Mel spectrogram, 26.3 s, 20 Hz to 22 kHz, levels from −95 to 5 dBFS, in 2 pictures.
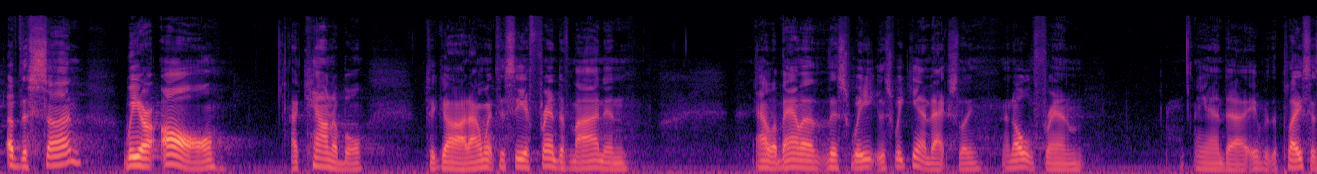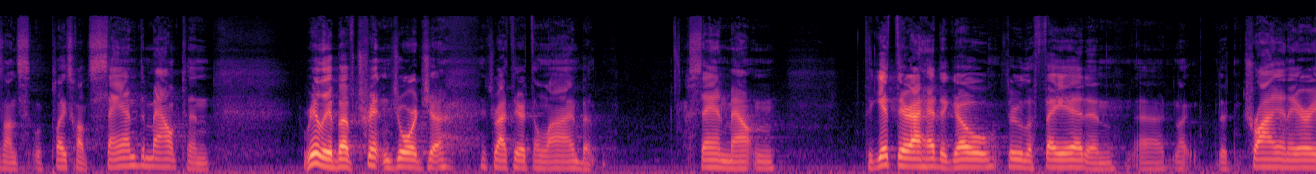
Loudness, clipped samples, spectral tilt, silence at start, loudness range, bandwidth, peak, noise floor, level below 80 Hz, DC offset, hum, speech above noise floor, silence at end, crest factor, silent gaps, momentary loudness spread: -26 LUFS; under 0.1%; -6 dB/octave; 0.05 s; 10 LU; 16 kHz; -4 dBFS; -54 dBFS; -54 dBFS; under 0.1%; none; 29 dB; 0 s; 22 dB; none; 20 LU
